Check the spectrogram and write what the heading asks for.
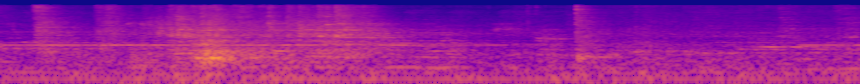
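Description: Restaurant background music and indistinct chatter, with a loud noisy burst of clatter or rustle about a second in and a short sharp click near the end.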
